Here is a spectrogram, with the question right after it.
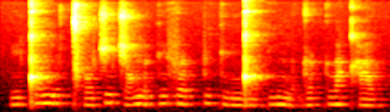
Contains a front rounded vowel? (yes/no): yes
